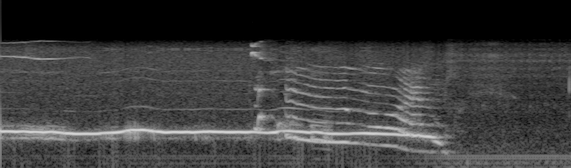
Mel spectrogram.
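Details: Sustained, even howling from Max, a Husky mix, holds on one pitch. A second, rougher voice joins partway through and slides downward. Both fade, leaving near silence with a faint hum.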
